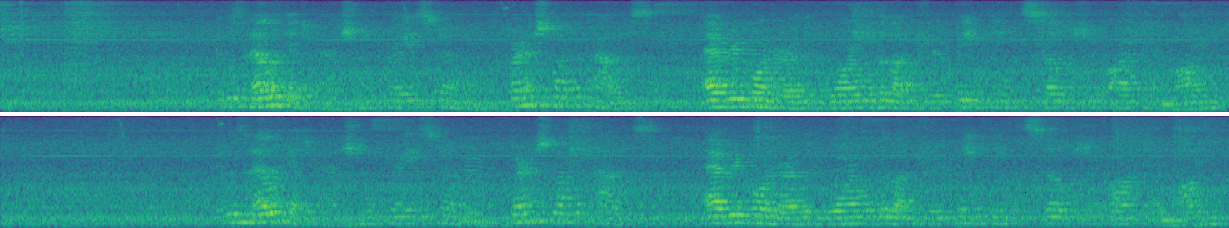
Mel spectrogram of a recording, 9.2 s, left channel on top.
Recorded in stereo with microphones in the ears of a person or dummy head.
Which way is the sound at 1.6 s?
55° left (ahead or behind).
